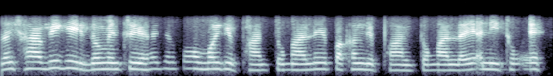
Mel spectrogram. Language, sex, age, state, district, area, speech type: Manipuri, female, 60+, Manipur, Ukhrul, rural, conversation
